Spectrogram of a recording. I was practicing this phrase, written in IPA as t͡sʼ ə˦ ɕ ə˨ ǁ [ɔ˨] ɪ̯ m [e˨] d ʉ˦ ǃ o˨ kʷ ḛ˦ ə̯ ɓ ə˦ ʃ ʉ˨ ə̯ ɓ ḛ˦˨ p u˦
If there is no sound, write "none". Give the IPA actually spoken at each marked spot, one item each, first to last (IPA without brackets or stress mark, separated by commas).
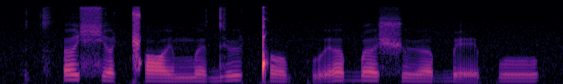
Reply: ɔ˨, ɘ˨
